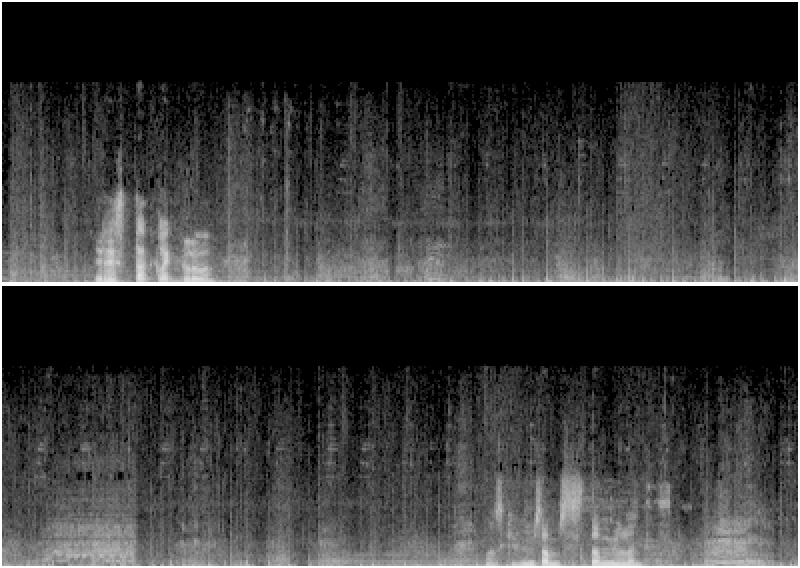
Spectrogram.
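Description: Horse hooves pound steadily on grass at a gallop.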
